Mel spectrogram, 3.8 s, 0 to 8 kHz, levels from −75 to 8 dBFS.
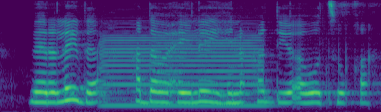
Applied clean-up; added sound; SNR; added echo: none; Wind instrument, woodwind instrument; 14 dB; reverberation time 1.7 s.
